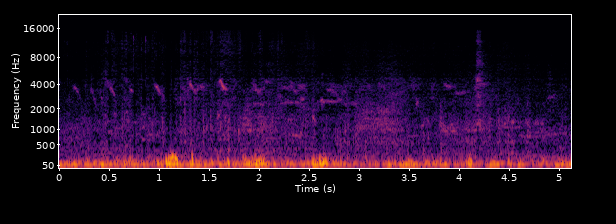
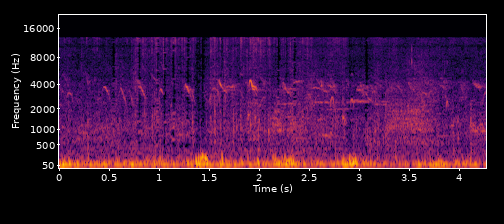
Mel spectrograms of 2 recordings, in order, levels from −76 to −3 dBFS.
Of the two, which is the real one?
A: second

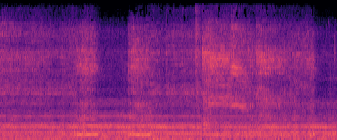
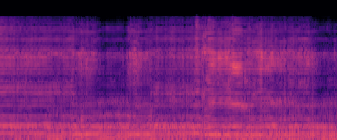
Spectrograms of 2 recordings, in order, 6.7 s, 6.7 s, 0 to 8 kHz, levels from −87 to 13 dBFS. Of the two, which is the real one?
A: first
